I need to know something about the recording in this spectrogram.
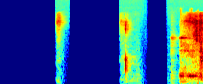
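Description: Silence in a pause of a talk, broken by a faint tick and a brief short sound, then a man's voice starting near the end.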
